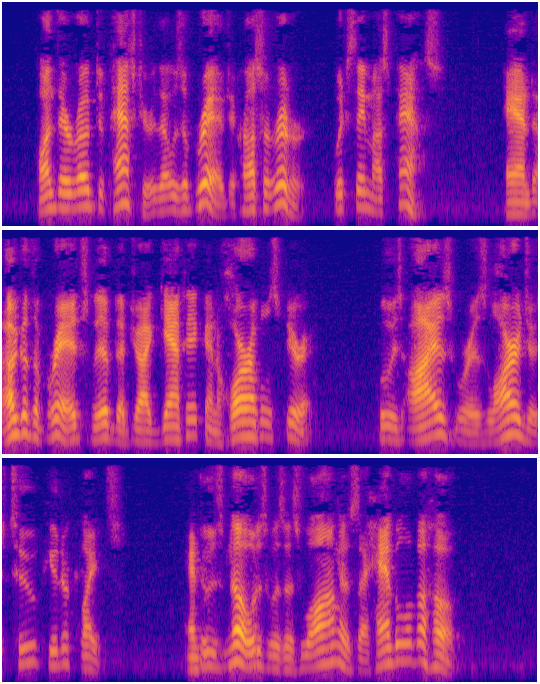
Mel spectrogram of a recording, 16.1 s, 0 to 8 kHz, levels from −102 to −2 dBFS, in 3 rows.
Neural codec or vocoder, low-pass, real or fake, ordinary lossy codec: codec, 24 kHz, 0.9 kbps, WavTokenizer, medium speech release version 2; 7.2 kHz; fake; MP3, 48 kbps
